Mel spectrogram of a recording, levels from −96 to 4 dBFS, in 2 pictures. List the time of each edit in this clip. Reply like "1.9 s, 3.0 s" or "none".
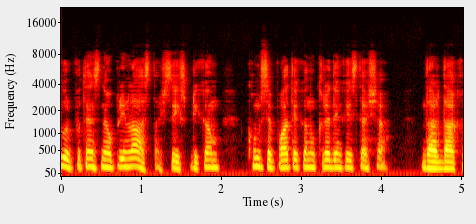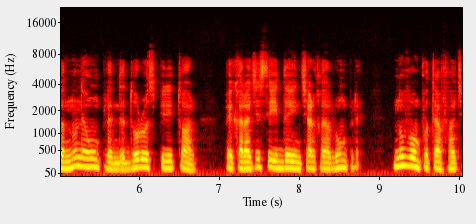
none

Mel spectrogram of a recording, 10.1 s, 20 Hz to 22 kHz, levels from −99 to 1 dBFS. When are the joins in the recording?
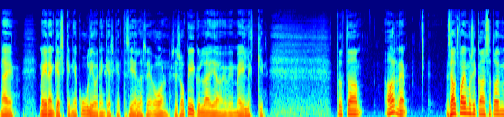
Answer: none

